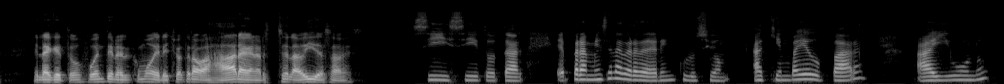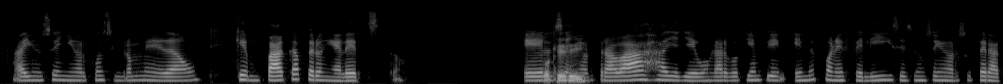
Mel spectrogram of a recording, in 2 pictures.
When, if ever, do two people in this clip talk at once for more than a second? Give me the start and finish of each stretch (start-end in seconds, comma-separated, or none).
none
